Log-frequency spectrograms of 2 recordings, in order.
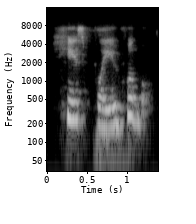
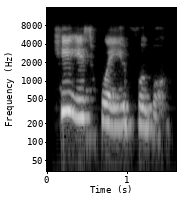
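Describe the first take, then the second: First: He is is contracted into one syllable. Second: He is is said as two full words.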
